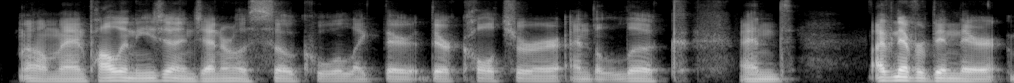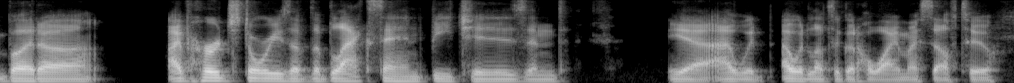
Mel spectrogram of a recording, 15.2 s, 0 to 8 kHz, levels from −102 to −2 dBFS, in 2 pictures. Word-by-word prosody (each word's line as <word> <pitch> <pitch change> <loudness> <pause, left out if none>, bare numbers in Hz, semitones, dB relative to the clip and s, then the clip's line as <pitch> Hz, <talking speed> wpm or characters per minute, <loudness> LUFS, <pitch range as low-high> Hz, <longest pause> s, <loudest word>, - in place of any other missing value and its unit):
Oh, 90 -1 0
man, 85 0 0
Polynesia 100 0 +3
in 90 -2 0
general 90 +1 0
is 80 - -7
so 85 +1 -2
cool, 90 0 -7
like, 80 -2 -9
their 80 -2 -2
their - - -1
culture 90 -1 -3
and 80 -2 -6
the - - -4
look, 80 +2 -3 0.4
and 80 -1 -2 0.6
I've 110 0 +6
never 115 -4 +8
been 95 0 +4
there, 80 -2 +3
but, 85 +2 +3
uh, 80 -2 +2 0.6
I've 90 +2 +3
heard 105 0 +4
stories 95 -4 +1
of 80 -3 -2
the 90 - -2
black 85 0 +1
sand 80 -4 -4
beaches, 80 -3 -5
and 75 -2 -8 0.8
Yeah, 75 -3 -1
I 75 +3 -1
would 75 -2 -6
I 90 - +1
would 85 -1 +2
love 80 -2 -4
to - - -7
go - - -3
to - - -10
Hawaii 70 -1 -3
myself 70 +1 -6
too. 70 -1 -6
85 Hz, 170 wpm, -26 LUFS, 80-90 Hz, 0.8 s, never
